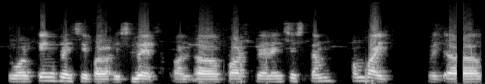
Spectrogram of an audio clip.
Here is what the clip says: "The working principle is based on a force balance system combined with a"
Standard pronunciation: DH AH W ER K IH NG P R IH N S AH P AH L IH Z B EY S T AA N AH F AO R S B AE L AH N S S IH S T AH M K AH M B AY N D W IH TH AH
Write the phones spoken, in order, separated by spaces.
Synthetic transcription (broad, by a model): W ER K IH NG P R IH N S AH P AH L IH S B EY S T AA N AH F AO R S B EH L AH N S S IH S T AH M K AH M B AY D W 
